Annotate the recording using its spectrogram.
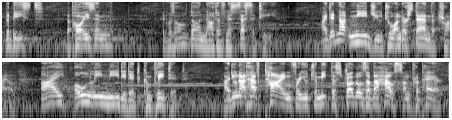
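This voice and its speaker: An actor playing a solemn, imperious Fae lord in a fantasy game, speaking in a grave, measured, formal way. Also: male voice, medium pitch, expressive, fairly bright tone, faint music behind, lightly acted. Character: solemn, imperious male Winter Fae lord of a failing house. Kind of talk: scripted fantasy game dialogue. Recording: long hall reverb, background noise.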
